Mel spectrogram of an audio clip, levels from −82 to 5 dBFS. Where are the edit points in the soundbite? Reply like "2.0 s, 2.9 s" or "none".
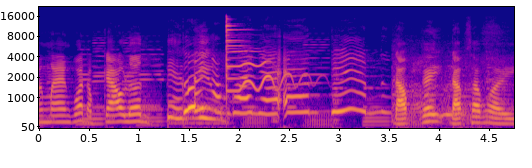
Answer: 1.3 s, 3.5 s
